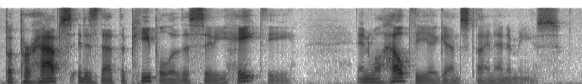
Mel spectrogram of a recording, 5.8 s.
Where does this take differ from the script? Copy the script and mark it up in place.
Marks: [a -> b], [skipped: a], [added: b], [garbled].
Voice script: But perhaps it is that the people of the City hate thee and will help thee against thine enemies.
But perhaps it is that the people of the City hate thee and will help thee against thine enemies.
